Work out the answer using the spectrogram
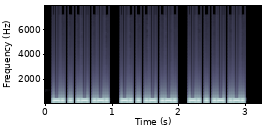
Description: Morse code, heard as a keyed tone, about 40 wpm, 250 Hz. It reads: NEAR NEAR NEAR
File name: morse / morse-training-40WPM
